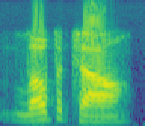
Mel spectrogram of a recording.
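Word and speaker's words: L'Hôpital: Now, L'Hopital's rule, it's pronounced L'Hopital, but it's spelled like La Hospital.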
